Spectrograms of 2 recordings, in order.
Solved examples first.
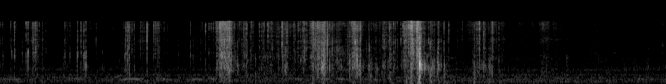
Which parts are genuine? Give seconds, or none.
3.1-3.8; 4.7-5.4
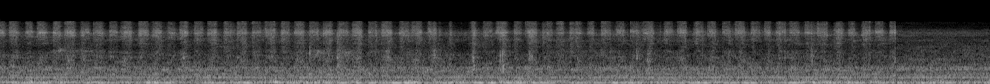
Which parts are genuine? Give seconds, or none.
6.6-7.7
